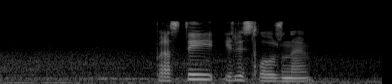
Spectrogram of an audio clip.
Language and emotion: Russian, neutral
